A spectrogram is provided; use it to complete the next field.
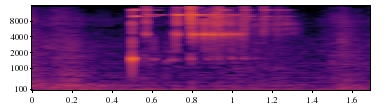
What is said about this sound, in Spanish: Le golpeó y el empaquetador cayó, y con su cara golpeó la caja de balas que cayeron sobre el suelo.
